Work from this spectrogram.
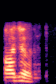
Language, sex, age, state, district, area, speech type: Nepali, male, 60+, West Bengal, Kalimpong, rural, conversation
